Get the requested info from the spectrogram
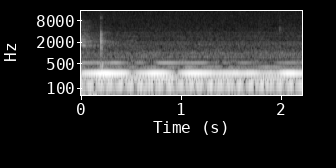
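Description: Soft meditative background drone: several low held tones sounding together steadily, with a slight regular waver.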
